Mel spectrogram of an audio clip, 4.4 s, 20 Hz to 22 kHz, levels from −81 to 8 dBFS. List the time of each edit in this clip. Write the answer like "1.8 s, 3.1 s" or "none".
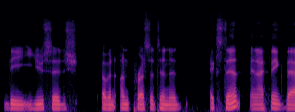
1.3 s, 3.0 s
